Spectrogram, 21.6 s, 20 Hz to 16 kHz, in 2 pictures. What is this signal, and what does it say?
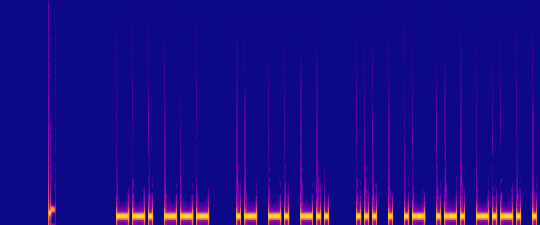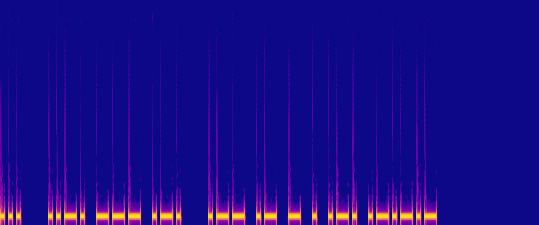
Morse code, heard as a keyed tone, about 15 wpm, 700 Hz. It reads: GO AND SEARCH FOR WATER.
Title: Sentences from Top 1000 Words - Review Part 5 - 15wpm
